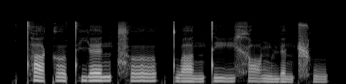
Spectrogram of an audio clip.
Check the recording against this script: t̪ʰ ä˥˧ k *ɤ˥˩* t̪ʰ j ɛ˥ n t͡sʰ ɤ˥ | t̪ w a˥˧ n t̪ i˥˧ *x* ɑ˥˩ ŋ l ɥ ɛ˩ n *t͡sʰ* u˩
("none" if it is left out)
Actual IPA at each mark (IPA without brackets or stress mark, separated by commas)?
ɤ˥˩, x, ʈ͡ʂʰ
